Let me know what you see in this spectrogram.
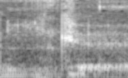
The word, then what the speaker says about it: Nike: Und das wird dann anders ausgesprochen. Nike, so griechisch.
